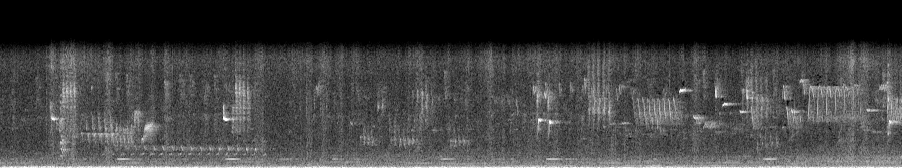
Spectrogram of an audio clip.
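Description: Several songbirds singing and chirping in the trees, a mix of short high chirps and rapid trills. A faint steady low rumble runs underneath.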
